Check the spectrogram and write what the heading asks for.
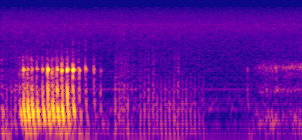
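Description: A single rattling snore: a short burst of rapid flutter pulses lasting about half a second, near the start, then dying away.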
